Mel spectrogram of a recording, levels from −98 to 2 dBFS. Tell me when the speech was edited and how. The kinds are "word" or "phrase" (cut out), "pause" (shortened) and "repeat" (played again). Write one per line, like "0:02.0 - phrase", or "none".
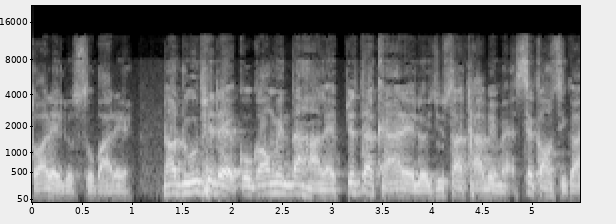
0:01.0 - pause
